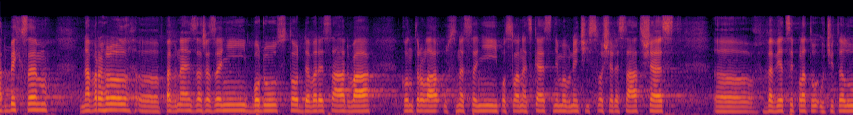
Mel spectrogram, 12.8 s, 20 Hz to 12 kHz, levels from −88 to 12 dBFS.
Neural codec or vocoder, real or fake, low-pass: none; real; 7.2 kHz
